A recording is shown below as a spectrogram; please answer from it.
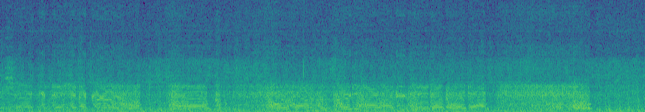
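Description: Thin, muffled radio voice transmissions from the splashdown recovery communications, with short bursts of speech cut off above the middle range, over a steady background hum and hiss.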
